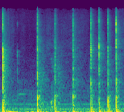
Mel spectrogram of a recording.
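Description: A person's fingers snapping repeatedly and unevenly, about six sharp snaps in two seconds.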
